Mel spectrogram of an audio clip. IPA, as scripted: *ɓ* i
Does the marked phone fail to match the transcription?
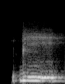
no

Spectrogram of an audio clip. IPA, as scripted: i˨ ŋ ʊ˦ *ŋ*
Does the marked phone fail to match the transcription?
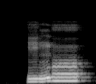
yes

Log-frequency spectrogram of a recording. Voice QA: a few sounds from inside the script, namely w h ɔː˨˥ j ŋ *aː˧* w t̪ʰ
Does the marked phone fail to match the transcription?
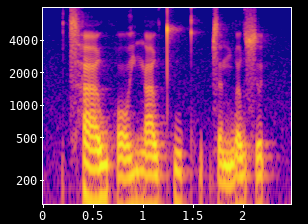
no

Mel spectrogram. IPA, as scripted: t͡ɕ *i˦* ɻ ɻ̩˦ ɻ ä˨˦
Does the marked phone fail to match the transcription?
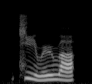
yes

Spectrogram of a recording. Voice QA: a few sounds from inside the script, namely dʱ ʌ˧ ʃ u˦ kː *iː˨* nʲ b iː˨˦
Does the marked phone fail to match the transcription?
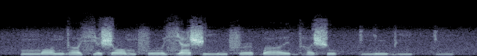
no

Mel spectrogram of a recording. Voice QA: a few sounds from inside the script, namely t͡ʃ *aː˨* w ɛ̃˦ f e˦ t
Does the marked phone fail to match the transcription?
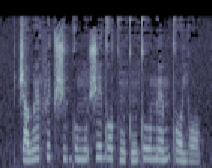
yes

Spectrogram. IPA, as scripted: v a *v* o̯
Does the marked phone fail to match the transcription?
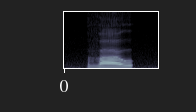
yes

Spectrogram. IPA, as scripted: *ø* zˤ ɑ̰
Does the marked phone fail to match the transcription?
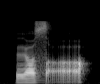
no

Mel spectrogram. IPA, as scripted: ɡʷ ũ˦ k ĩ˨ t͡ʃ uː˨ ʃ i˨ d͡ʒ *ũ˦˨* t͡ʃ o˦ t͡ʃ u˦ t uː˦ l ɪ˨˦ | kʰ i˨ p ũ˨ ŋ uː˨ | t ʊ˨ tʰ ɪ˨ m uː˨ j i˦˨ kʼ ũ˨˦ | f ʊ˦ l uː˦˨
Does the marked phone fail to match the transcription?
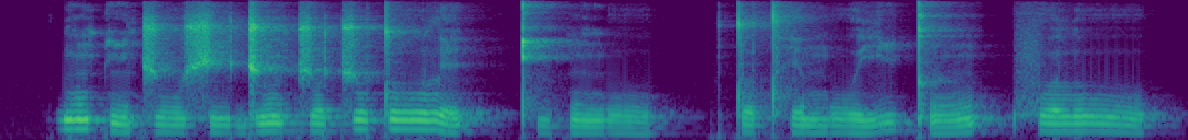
no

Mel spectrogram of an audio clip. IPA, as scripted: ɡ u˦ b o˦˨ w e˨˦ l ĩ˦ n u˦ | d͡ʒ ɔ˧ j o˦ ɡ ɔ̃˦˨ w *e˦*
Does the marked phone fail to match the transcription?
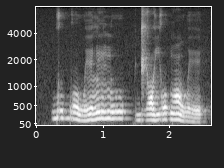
yes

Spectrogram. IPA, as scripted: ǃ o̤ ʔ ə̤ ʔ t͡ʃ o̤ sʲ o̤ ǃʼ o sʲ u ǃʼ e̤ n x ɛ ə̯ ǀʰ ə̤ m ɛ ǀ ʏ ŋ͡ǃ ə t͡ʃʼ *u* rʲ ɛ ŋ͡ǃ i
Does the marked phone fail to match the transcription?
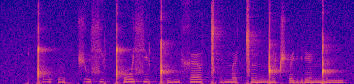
yes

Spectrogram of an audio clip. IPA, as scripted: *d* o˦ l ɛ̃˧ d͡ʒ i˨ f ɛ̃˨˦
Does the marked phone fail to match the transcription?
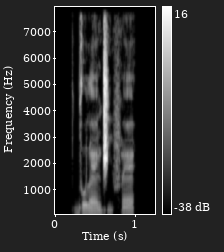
no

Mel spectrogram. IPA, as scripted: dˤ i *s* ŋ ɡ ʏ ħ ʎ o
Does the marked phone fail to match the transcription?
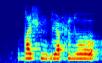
yes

